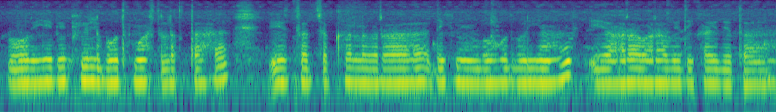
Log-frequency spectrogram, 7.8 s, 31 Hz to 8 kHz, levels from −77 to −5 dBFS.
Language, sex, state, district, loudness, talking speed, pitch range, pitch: Hindi, male, Bihar, Supaul, -16 LUFS, 195 wpm, 130-135 Hz, 135 Hz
